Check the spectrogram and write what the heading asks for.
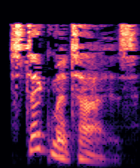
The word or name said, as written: stigmatize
